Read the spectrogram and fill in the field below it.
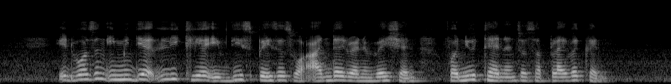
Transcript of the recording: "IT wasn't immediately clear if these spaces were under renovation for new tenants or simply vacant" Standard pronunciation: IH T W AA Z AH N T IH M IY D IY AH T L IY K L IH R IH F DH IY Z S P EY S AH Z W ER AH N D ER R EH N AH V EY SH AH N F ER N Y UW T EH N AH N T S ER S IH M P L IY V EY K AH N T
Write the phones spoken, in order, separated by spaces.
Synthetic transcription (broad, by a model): IH T W AA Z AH N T IH M IY D IY AH T L IY K L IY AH IH F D IY S P EY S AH S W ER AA N D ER R EH N AH V EY SH AH N F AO N Y UW T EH N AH N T S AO S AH P L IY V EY K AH N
